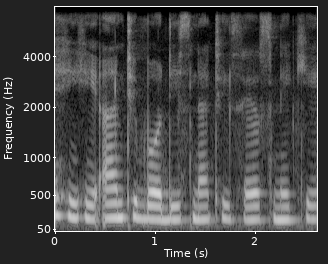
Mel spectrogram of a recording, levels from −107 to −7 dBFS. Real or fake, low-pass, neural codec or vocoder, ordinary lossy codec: real; 7.2 kHz; none; none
